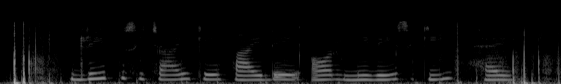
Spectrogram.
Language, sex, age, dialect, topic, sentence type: Magahi, female, 25-30, Southern, agriculture, question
